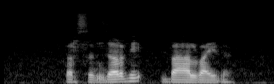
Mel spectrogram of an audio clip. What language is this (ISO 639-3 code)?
cat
